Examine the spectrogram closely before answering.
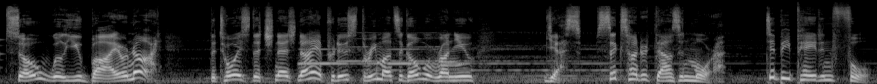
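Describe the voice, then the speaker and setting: Cocky young game warrior, smooth talker, very animated pitch, kinda smug and theatrical. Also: male voice, measured pace, faint music behind. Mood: firm, insistent. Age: young adult. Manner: smooth-talking, smug, formal wording. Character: cocky, theatrical young male warrior posing as toy salesman. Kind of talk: video game voice acting.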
